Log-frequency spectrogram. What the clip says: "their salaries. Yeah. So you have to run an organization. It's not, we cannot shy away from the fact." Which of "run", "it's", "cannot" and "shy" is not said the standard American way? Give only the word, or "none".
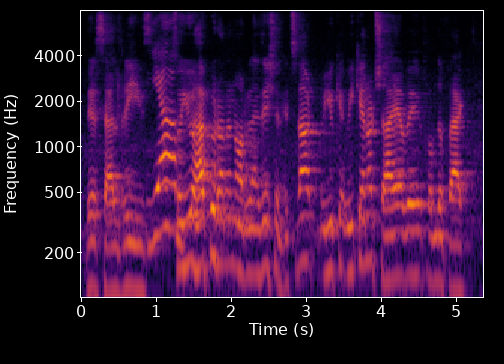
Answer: none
